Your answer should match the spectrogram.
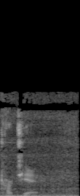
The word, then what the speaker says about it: Cartier: Lincoln Town Car Cartier some people may say Cartier or Cartier depending on where you're from but trust me the correct French pronunciation is Cartier so this is a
